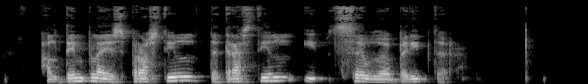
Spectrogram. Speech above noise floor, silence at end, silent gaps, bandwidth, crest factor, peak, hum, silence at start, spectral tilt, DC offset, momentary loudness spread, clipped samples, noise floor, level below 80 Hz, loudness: 53 dB; 1.35 s; none; 16.5 kHz; 16 dB; -2 dBFS; none; 0.4 s; -5 dB/octave; under 0.1%; 17 LU; under 0.1%; -71 dBFS; -60 dBFS; -17 LUFS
